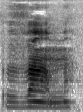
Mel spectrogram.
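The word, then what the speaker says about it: Vam: mantra for that one is vom V AM or pronounced bum okay so we're gonna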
